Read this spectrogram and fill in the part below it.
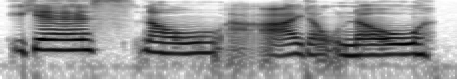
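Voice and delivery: tired, weary, very slow and drawn out. Narrator reading a woman's reply in dialogue, weary. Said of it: "said Marilla wearily".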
